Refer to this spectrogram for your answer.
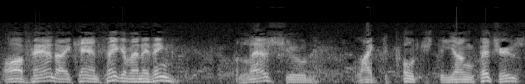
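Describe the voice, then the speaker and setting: An actor playing a curt, bossy, dryly teasing baseball manager in a 1950s radio drama. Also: male voice, medium pitch, expressive, unhurried, bright, forceful tone. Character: brusque, teasing male baseball team manager. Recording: noisy old radio recording.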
